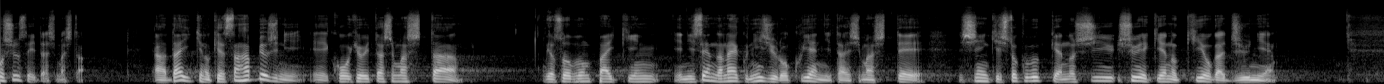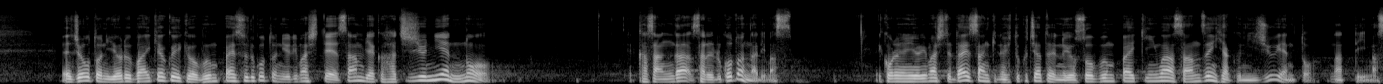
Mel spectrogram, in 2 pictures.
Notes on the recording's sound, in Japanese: 1月28日に東京証券取引所で開催した「J-REITファン2017」に登壇した「スターアジア不動産投資法人」のIRセミナー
